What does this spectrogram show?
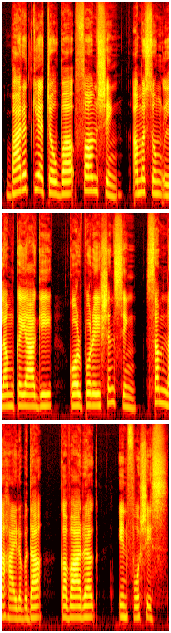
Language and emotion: Manipuri, neutral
